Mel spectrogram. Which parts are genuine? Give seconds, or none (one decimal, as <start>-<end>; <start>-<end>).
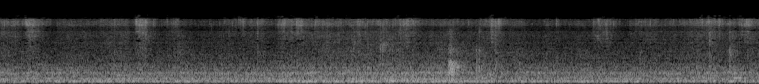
0.0-2.8; 4.5-7.6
